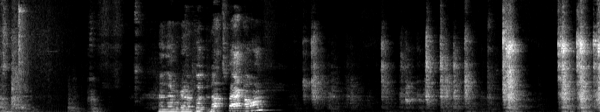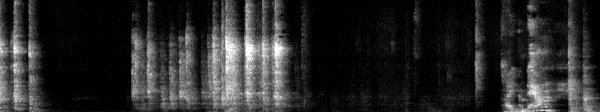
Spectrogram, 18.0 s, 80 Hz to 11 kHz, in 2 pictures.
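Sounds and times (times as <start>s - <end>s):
metallic clicks and rattles: 4.4s - 9.8s, 10.9s - 14.1s.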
